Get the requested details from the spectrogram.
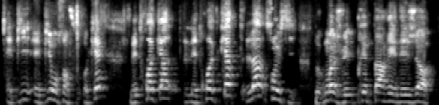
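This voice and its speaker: A man's voice: a little high, animated, moderate pace, noisy background. A man hosting a casual home live show, chatty and self-mocking, talking to viewers while doing a card trick and swearing freely.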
